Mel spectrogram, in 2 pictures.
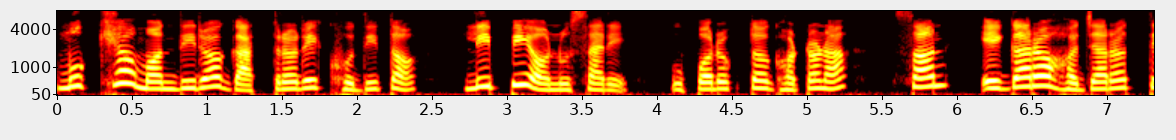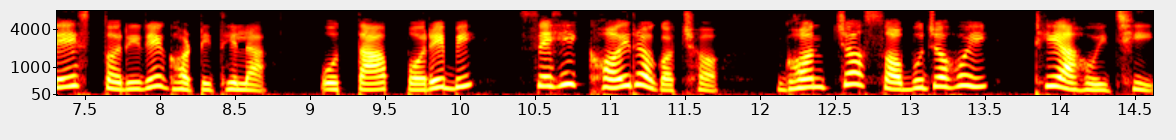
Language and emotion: Odia, neutral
